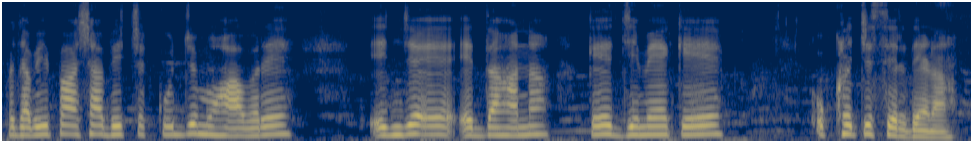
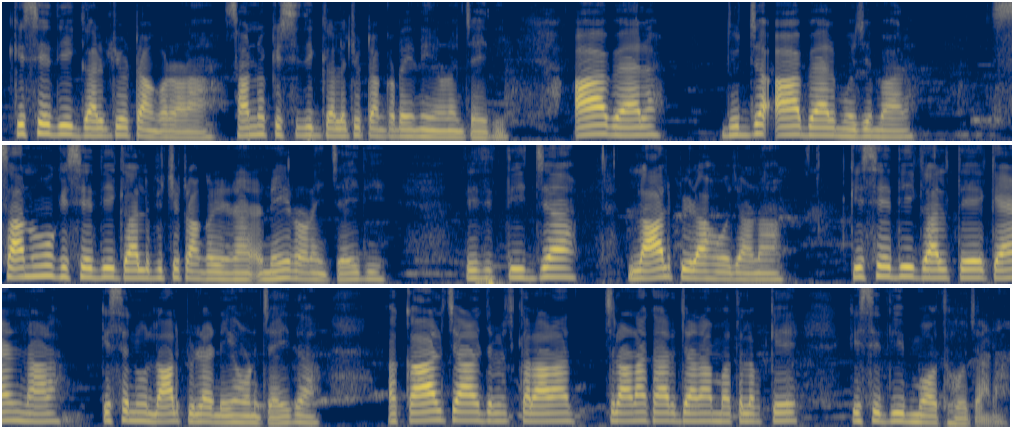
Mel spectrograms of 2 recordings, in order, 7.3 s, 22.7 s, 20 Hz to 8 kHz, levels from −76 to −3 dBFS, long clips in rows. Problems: constant background noise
